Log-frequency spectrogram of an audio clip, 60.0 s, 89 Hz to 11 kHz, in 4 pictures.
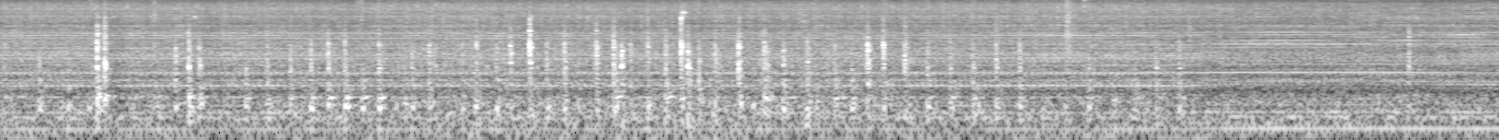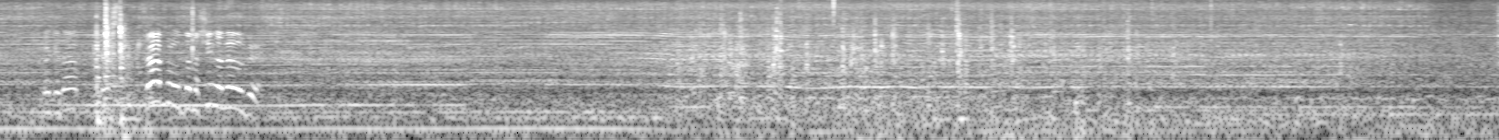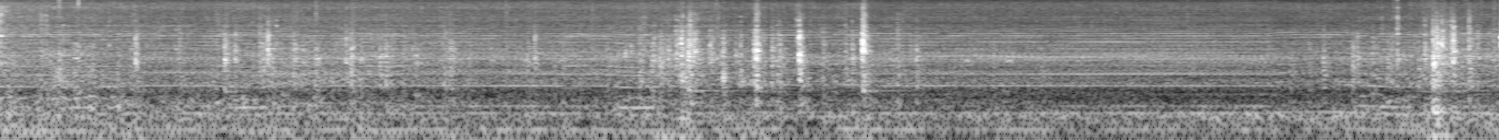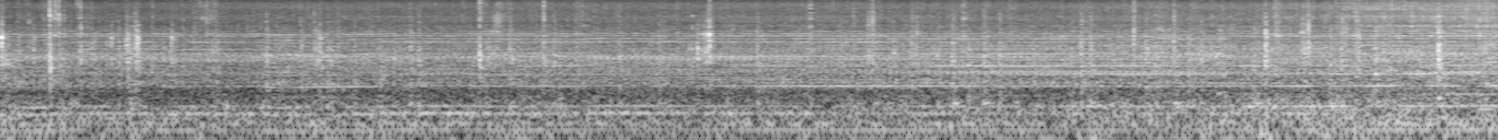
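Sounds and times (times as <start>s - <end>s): engine whine: 0.0s - 59.9s
excavator diesel engine running: 0.0s - 59.9s.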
